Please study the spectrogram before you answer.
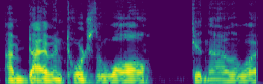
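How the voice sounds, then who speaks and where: A man with a very deep voice plays a tabletop roleplaying game. He casually describes his character's moves, recorded dry and without room sound. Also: fairly even intonation, brisk, a little mellow, clean tone, no room sound.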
